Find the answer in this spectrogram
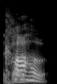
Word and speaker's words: Cathal: Cahill. Cahill. Yeah. So it sounds like Kyle. Yeah, I suppose a little bit. The spelling doesn't look like Kyle, but the So it's pronunciation.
